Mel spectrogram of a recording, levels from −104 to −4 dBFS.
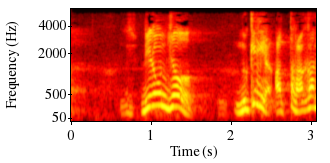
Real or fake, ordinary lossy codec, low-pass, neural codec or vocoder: real; none; 5.4 kHz; none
